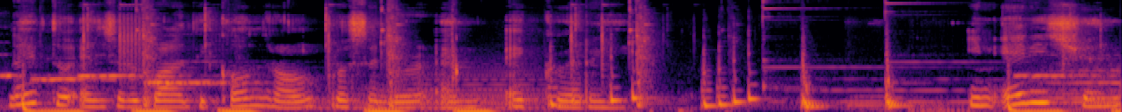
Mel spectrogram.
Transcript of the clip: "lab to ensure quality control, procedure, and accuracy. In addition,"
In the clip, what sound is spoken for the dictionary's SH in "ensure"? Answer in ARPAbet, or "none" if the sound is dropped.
S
